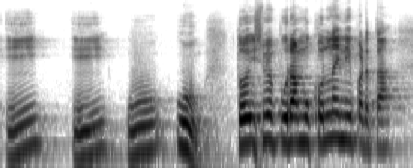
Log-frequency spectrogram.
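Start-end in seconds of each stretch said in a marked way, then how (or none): 0.1-2.1 ई and ऊ held with mouth nearly closed; vowel demo. Shown as a demonstration. Teacher showing students the closed vowels ई and ऊ. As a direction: sound ई ई then ऊ ऊ with a narrow mouth. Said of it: "उच्चारण करके देखें".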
